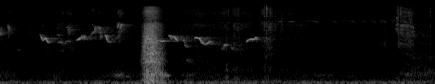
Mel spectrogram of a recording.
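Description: Woodland songbird singing a string of short, chirping notes. A brief loud burst of noise cuts in about one and a half seconds in.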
